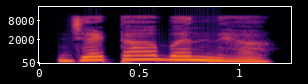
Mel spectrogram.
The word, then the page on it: ಜೂಟಬಂಧ: jūṭa bandha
